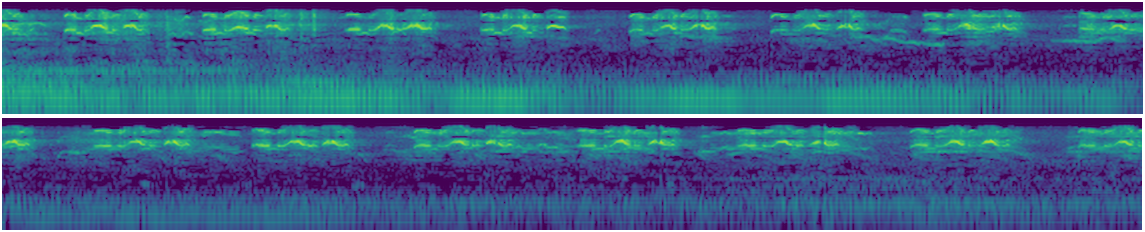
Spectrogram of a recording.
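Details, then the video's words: Myna pair raising four chicks at the nest; shrill, squeaky paired chirps repeat rapidly, nearly two per second, over a soft low murmur that fades after four seconds. "Myna birds, raises four children"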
